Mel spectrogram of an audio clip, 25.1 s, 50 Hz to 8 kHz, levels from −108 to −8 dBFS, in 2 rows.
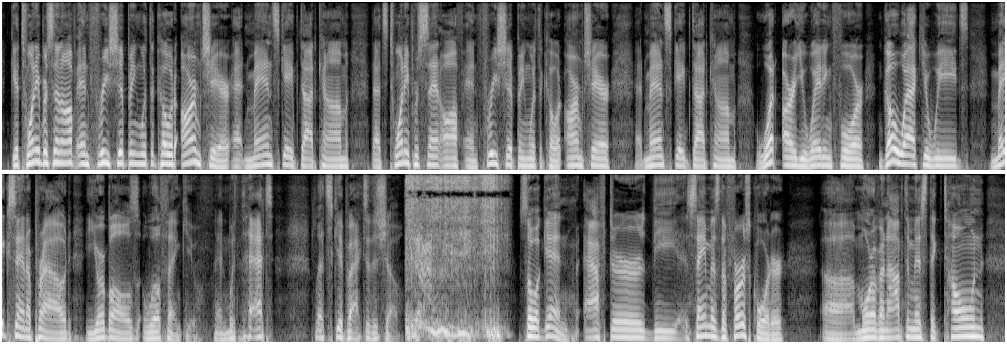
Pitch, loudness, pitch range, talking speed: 130 Hz, -22 LUFS, 115-150 Hz, 155 wpm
